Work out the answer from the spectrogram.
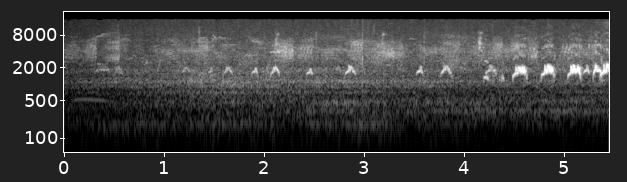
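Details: European bee-eater calling: short rolling, liquid notes near the same pitch, repeated rapidly and growing louder toward the end, over a soft hiss of background sound.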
